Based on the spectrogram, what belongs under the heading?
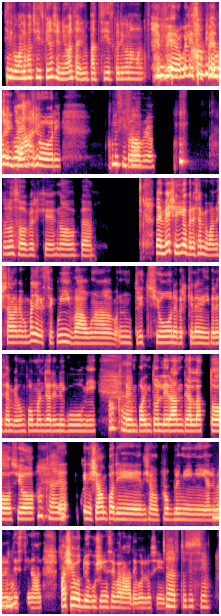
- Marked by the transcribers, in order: laughing while speaking: "È vero quelli sono peggio i peggiori"; laughing while speaking: "come"; chuckle; "esempio" said as "esembio"; "esempio" said as "esembio"
- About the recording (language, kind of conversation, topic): Italian, unstructured, Come scegli cosa mangiare durante la settimana?
- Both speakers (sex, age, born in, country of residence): female, 20-24, Italy, Italy; female, 30-34, Italy, Italy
